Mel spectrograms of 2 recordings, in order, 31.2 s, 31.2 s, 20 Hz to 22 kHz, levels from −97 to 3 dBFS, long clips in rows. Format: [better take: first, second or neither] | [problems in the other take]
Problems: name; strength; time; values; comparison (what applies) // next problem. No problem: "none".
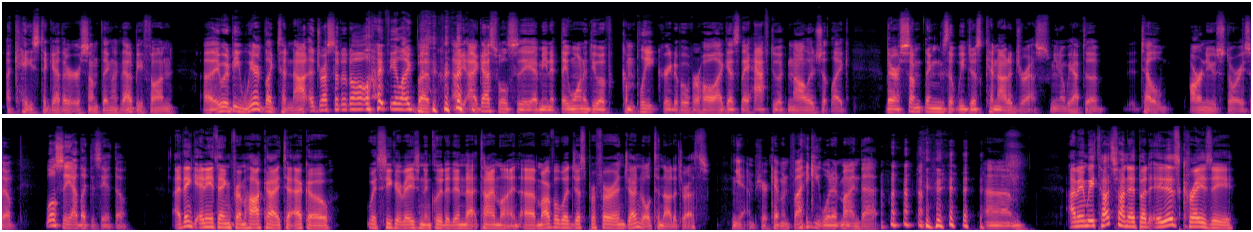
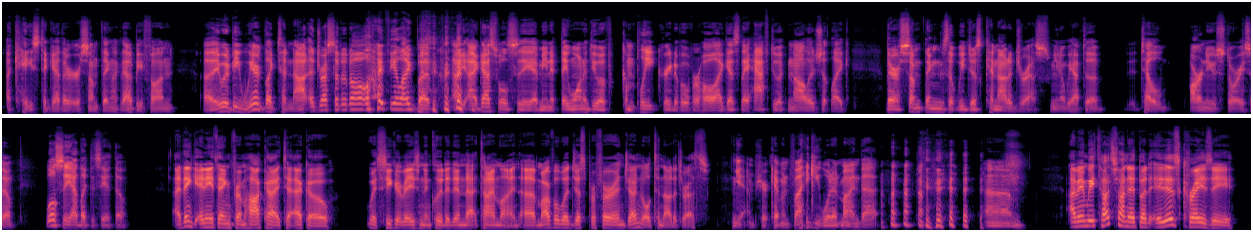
first | thin; somewhat; fading below 350 Hz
